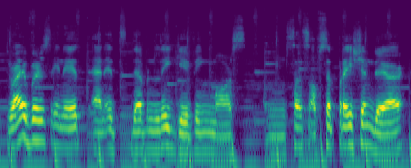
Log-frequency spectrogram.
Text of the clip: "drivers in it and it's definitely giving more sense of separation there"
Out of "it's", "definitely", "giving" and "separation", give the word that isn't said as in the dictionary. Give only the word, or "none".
none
